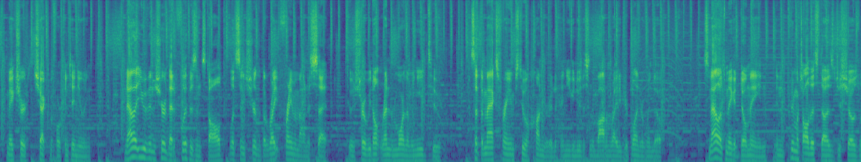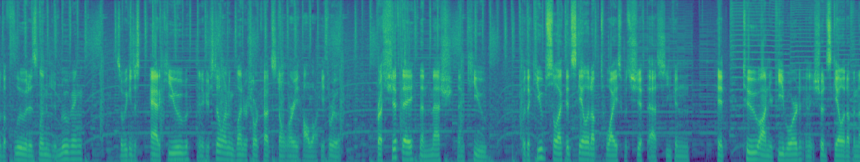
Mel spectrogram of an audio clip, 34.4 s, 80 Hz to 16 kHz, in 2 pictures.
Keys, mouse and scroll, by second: 7.7-11.0 drag, 9.4 0.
